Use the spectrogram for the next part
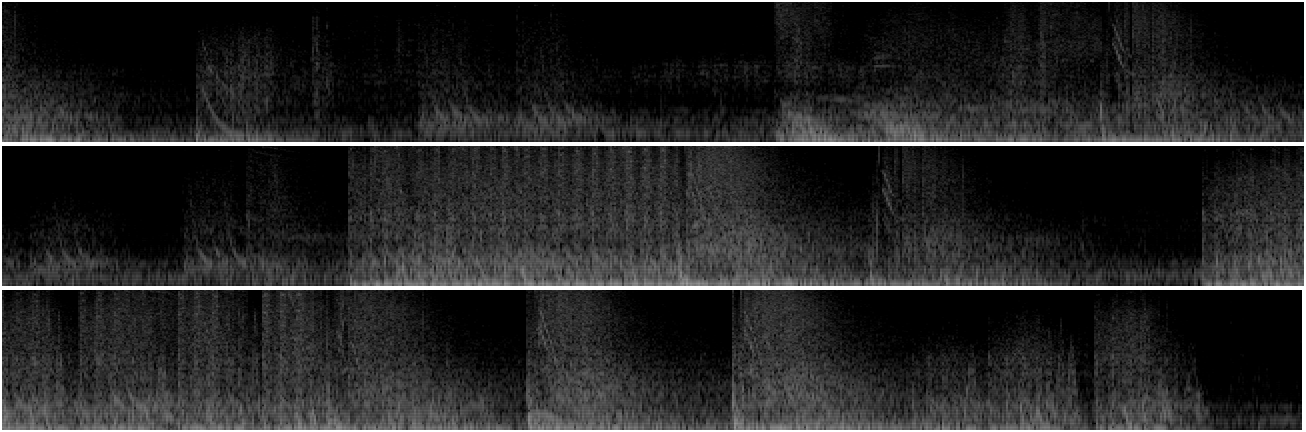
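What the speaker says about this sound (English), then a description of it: "rapid fire weapons like this machine gun work a lot better against shields" Rapid machine-gun bursts in a sci-fi shooter, dense fusillades with brief pauses between long sustained volleys, loud and close with occasional crashes and whooshes.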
